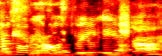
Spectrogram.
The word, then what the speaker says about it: Australasia: Ano pang pronunciation nito? Australasia? Australasia. It's actually Australasia.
